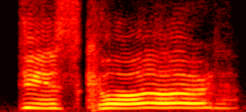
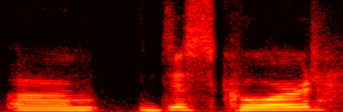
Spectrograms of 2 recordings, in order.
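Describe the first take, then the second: First: DISCORD shouted high and loud; a playful sudden yell of Discord; excited shout. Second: Said in the usual way. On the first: Pretend. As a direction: belt out Discord like an announcement.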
